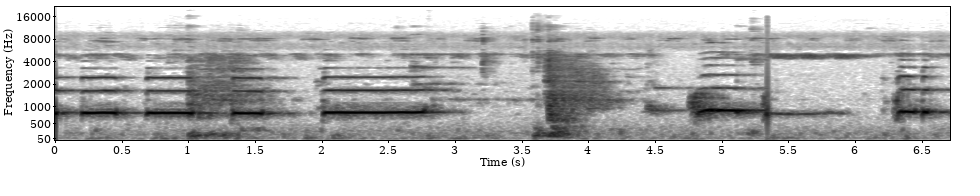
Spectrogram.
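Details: Perkutut Bangkok zebra dove kept by a Cilacap breeder in Java: loud, drawn-out low coos broken by pauses and short bursts of rustling noise, ending with a rising coo and renewed tones.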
